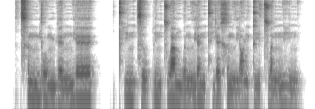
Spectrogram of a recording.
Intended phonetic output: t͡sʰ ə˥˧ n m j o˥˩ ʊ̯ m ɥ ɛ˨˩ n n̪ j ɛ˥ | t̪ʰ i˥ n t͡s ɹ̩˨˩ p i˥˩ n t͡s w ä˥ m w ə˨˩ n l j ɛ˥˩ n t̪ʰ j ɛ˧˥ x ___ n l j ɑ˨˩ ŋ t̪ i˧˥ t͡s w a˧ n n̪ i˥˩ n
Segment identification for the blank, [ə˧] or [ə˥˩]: ə˥˩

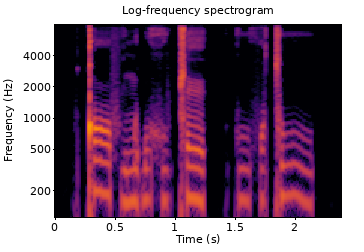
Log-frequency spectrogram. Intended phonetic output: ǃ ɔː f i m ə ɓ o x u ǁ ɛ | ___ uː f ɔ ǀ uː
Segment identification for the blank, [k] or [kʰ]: k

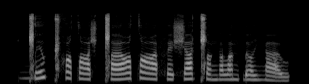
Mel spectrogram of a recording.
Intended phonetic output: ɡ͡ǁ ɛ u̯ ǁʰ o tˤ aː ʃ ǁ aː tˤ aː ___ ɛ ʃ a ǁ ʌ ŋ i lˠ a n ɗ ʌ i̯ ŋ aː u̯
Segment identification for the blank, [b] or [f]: f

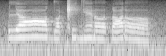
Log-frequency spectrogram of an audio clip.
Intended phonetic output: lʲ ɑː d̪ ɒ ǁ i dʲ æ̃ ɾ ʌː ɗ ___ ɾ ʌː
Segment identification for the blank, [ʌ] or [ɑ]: ɑ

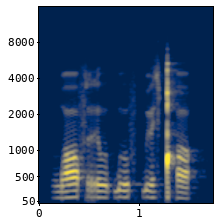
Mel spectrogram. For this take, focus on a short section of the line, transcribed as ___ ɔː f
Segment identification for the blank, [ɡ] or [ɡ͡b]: ɡ͡b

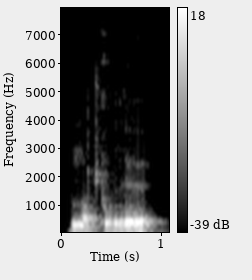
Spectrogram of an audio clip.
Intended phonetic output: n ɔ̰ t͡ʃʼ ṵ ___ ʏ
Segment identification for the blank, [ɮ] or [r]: r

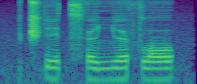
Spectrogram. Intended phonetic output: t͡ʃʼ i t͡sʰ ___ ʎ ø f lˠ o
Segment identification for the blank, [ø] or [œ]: ø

